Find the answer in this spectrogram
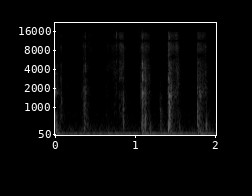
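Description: A deck of tarot cards being shuffled by hand: a run of quick, irregular soft slaps and rustles as the cards are worked through.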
